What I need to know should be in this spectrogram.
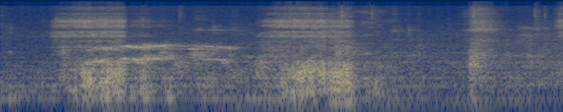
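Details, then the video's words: Pit bull snoring: broad, breathy bursts about a second long, spaced a couple of seconds apart, with a faint rasp between them. "austin ngorok"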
